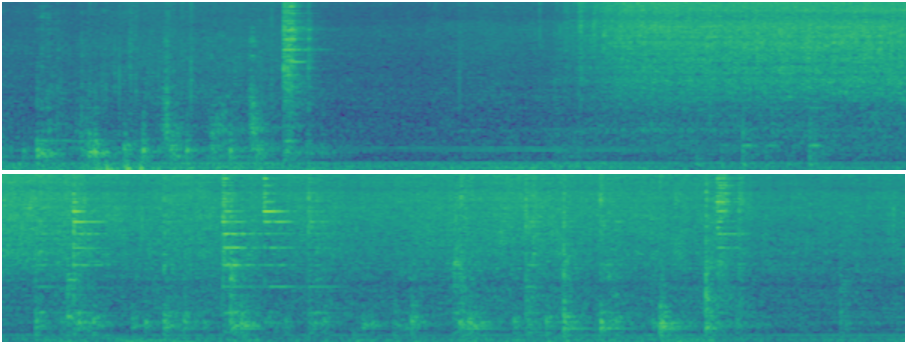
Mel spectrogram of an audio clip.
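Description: Tomatoes go into ginger garlic paste and asafoetida in a hot pan, a loud sizzle rising after a few clatters and continuing with scraping and stirring knocks throughout.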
